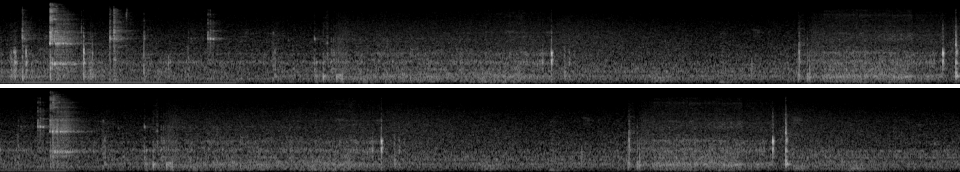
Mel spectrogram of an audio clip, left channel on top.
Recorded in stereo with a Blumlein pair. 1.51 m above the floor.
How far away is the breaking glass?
About 5 m.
